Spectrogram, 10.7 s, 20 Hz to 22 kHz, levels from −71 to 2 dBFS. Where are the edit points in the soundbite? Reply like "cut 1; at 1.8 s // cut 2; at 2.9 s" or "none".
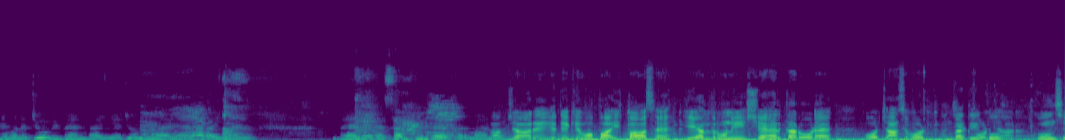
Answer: cut 1; at 5.1 s // cut 2; at 9.7 s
